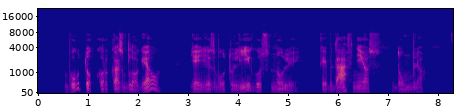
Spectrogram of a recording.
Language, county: Lithuanian, Klaipėda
